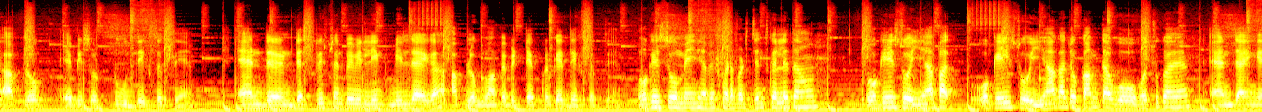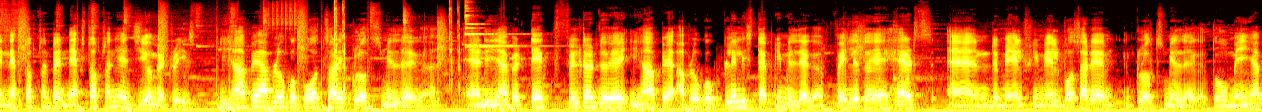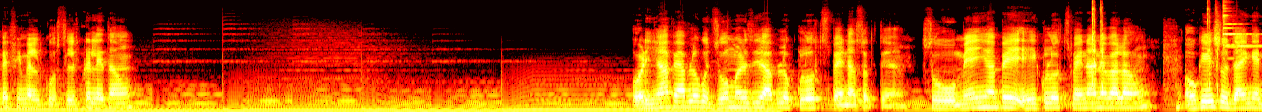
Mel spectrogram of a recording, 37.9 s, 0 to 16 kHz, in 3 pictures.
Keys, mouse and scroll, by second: 14.8 click, 19.6 click, 32.5-34.4 drag.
